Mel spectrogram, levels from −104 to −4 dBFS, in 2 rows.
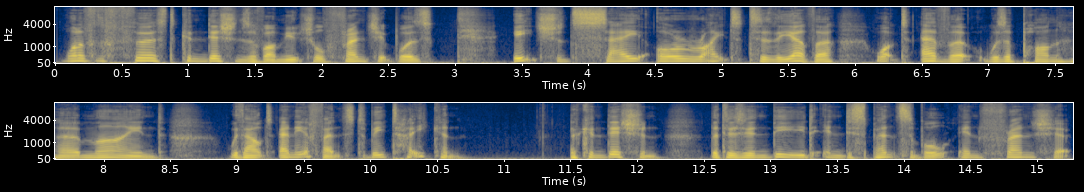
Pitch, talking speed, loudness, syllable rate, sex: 120 Hz, 145 wpm, -21 LUFS, 4.8 syllables/s, male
